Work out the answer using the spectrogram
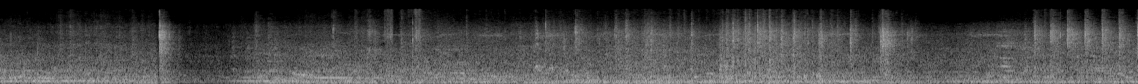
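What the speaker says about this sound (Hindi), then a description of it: "ये जी खलीफा नवीद साहब के टैडी कबूतर हैं" Teddy pigeons cooing in a loft, with soft repeated coos and rustling of birds, plus occasional clicks and taps, over steady background noise at moderate distance.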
